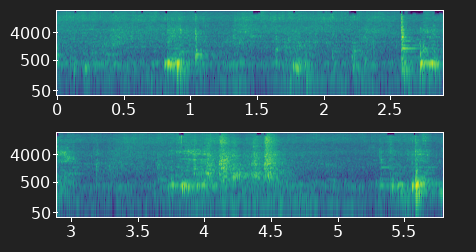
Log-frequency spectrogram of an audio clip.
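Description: Tomatoes fry with softened onions in a pan for chicken biryani, a soft ongoing sizzle broken by repeated scraping stirs and knocks of a spoon, close by with no talk.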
